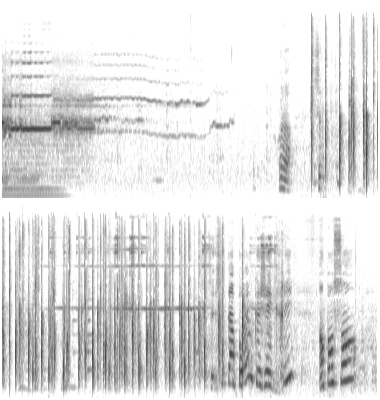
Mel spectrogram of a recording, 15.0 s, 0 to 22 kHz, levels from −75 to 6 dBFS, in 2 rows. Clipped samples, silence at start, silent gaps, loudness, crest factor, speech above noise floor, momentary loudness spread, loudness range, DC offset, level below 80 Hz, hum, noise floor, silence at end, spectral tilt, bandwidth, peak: under 0.1%; 0 s; none; -22 LUFS; 24 dB; 37 dB; 21 LU; 17 LU; under 0.1%; -62 dBFS; none; -59 dBFS; 0.3 s; 0 dB/octave; 17 kHz; 0 dBFS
